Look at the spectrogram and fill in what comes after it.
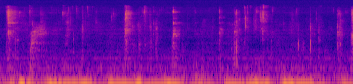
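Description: Close-miked eating: wet chewing and sticky clicks of fingers pinching up fufu and egusi soup. Under it runs a low, irregular bass thudding, from a neighbour's loud music.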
